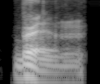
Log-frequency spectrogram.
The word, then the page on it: brume: British English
